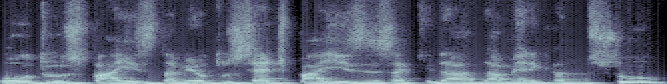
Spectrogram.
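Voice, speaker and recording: A man speaks in a somewhat breathy voice. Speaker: energy sector executive. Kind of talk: panel talk. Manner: fast.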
